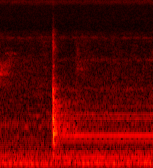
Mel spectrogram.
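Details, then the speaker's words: Fairly new electric fan, switched on: click, then steady electrical hum but the blades won't spin; capacitor tests very low; fan motor stalled. "Ayan Ugong na lang siya kung pakikinggan niyo ayaw na siyang umiikot"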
